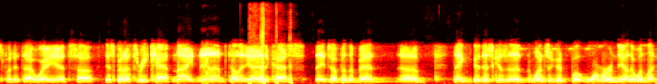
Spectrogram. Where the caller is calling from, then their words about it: Franklin, Tennessee, United States; In my basement. I'm actually in Franklin, Tennessee.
